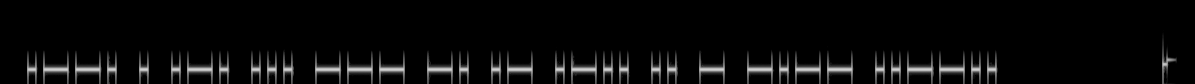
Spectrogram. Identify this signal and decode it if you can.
Morse code, heard as a keyed tone, about 15 wpm, 700 Hz. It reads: PERSONALITY?
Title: Sentences from Top 1400 Words 15wpm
